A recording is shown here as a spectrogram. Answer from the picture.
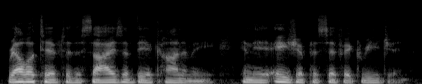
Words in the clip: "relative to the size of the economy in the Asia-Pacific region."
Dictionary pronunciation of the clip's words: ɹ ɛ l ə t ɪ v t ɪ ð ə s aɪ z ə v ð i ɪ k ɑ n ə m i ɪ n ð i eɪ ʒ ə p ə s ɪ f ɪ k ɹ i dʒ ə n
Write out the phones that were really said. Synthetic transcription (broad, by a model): ɹ ɛ l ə t ɪ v t ɪ ð ə s aɪ z ə v ð i ɪ k ɑ n ə m i ɪ n ð i eɪ ʒ ə p ə s ɪ f ɪ k ɹ i dʒ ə n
